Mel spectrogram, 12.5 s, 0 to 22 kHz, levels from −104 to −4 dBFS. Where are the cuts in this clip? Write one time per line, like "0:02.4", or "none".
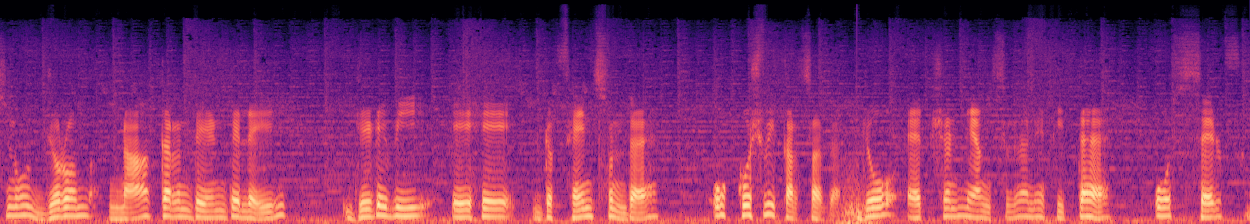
0:08.4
